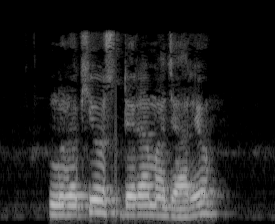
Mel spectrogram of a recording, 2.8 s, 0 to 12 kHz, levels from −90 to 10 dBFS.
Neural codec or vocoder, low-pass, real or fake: none; 7.2 kHz; real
